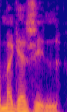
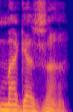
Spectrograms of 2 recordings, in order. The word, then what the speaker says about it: magasin: Maman, on ne dit pas "Je suis allée au magazine", on dit au magasin. Le E ne se prononce pas.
